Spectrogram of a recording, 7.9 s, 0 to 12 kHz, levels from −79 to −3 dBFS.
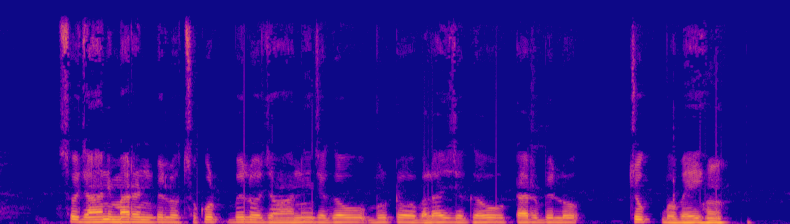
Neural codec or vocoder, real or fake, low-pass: none; real; 10.8 kHz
